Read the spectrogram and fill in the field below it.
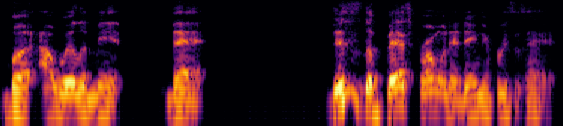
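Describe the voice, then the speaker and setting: A man's voice: medium pitch, measured pace, rough recording. A man co-hosting a casual wrestling review show, often restarting and repeating words as he talks. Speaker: podcast co-host.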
